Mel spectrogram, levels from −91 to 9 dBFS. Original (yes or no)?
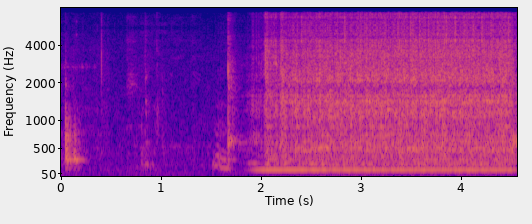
yes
